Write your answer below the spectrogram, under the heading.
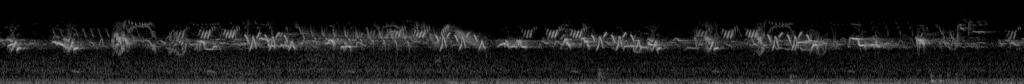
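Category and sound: bird, birds chirping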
